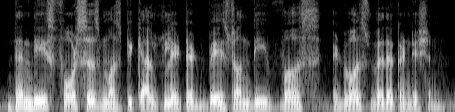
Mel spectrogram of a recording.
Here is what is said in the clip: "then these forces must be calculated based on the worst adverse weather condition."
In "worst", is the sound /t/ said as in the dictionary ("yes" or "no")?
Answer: no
